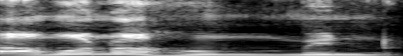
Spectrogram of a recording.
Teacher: গুন্না হবে এবং বামের মিমকে তাসদিদ ধরে ইদগাম করে ইদগাম মানে মিলাইয়া পড়তে হবে ওই মিমের সাথে এই মিম মিলাইয়া পড়তে হবে এটাই হলো মূল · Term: ঈদগম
